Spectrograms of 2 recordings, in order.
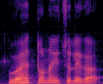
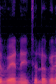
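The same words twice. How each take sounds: First: वह तो नहीं चलेगा with तो pressed a little harder; stress on तो. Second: Said in the usual way. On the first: Shown as a demonstration. Teacher showing students how तो adds emphasis, तो stressed. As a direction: lean on the particle तो to make it emphatic. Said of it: "तो पे जोर दिया है ना". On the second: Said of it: "एक तो कह सकते".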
